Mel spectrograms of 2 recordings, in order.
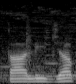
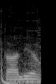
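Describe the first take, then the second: First: The middle consonant is a J sound. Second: The middle consonant is a Y sound. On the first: This is how the spelling would be read. "ऐसे तो ये तालीजा पढ़ा जाएगा" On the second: This is how local people say it. "इसे तालिया होटल यहाँ लोग कहते हैं"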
